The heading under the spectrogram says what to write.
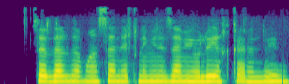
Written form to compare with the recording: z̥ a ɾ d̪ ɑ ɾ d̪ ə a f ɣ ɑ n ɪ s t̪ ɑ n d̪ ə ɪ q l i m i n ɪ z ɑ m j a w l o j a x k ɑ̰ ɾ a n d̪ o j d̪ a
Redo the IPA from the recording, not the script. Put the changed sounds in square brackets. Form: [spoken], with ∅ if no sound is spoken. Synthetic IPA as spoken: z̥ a ɾ d̪ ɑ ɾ d̪ ə a f ɣ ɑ n ɪ s t̪ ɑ n d̪ ə ɪ q l i m i n ɪ z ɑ m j a w l o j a x k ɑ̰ ɾ a n d̪ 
